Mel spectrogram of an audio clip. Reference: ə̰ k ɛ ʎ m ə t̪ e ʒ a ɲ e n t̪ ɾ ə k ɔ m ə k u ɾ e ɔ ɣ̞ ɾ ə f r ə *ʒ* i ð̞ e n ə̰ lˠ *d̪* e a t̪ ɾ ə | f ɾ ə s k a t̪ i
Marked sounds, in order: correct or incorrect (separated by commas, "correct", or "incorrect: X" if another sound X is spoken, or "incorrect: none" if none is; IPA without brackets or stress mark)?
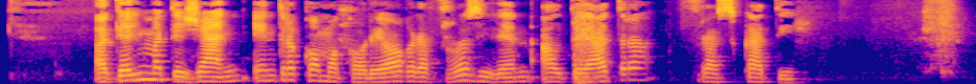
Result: incorrect: z, incorrect: t̪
